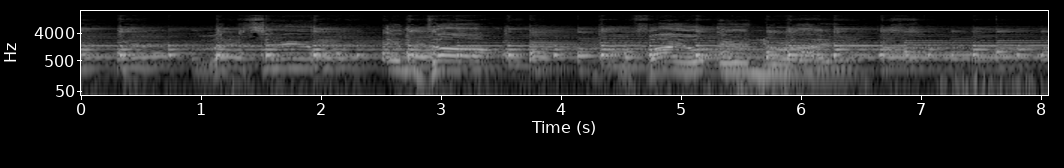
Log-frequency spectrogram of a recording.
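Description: Banjo being picked, playing a tune, with some notes that bend in pitch.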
